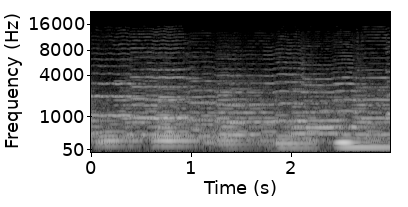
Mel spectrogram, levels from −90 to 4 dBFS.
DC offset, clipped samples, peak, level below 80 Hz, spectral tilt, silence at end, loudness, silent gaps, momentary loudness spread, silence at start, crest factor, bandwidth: under 0.1%; under 0.1%; -12 dBFS; -58 dBFS; -6.5 dB/octave; 0 s; -28 LUFS; none; 7 LU; 0 s; 16 dB; 14 kHz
